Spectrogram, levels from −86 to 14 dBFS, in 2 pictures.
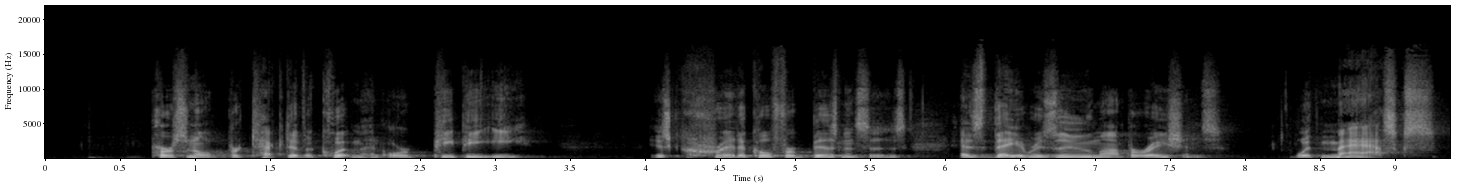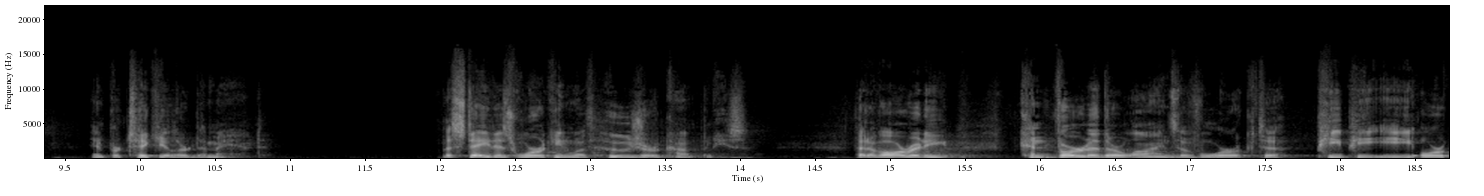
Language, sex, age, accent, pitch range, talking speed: English, male, 50-69, American, 115-155 Hz, 115 wpm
